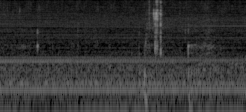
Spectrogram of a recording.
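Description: Faint steady electrical hum with a light click about one and a half seconds in.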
